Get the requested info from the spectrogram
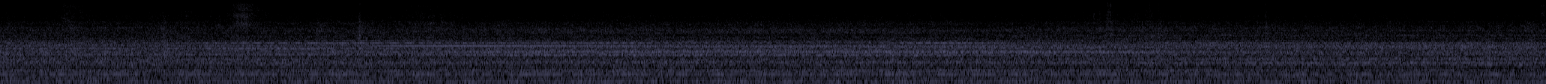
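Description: Faint steady hum holding a few constant tones, with no sudden sounds: room tone.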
